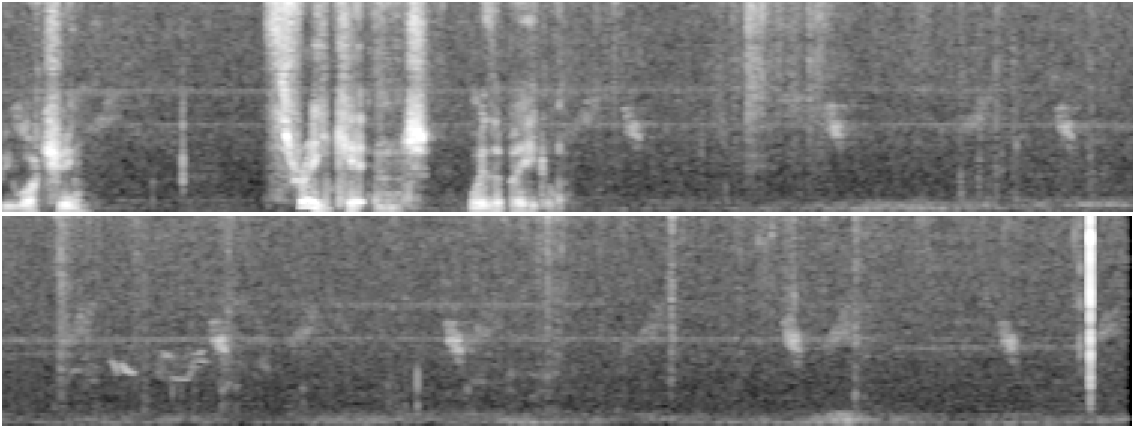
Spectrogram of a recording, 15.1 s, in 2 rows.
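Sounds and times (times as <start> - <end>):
low steady hum: 0.0 - 15.0
faint bird chirps: 6.4 - 9.9, 10.5 - 11.2.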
